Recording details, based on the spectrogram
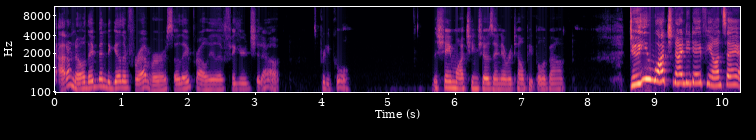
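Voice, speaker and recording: A young woman hosting a casual livestream, chatting with viewers, swearing and laughing often, her voice wearing hoarse. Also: fairly low pitch, a little mellow. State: losing her voice. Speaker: livestream host. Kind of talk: casual livestream chat reading viewer comments.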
